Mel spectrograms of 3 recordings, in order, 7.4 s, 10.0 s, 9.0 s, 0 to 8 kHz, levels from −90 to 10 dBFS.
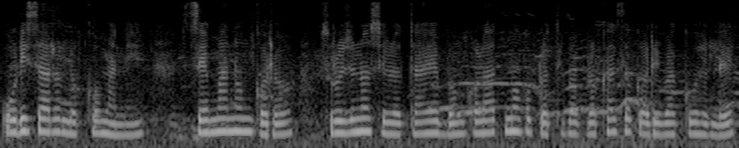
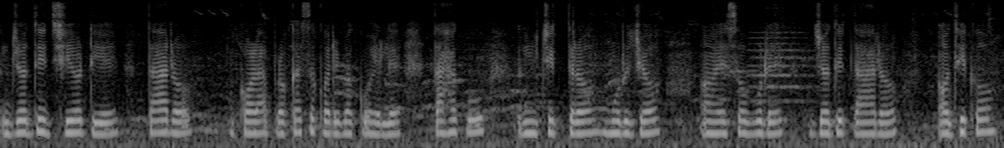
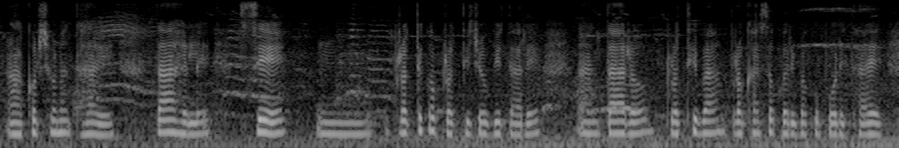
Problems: none marked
